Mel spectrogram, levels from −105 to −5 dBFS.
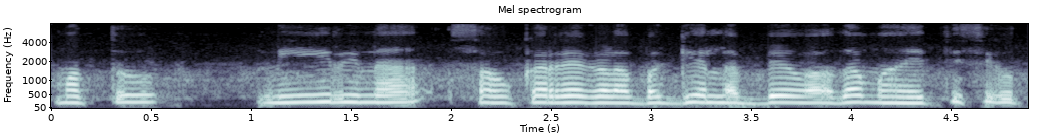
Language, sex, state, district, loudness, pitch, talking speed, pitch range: Kannada, female, Karnataka, Koppal, -16 LUFS, 215 Hz, 85 wpm, 205-225 Hz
